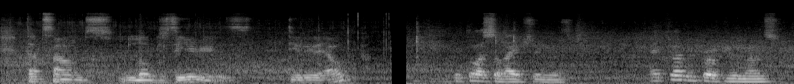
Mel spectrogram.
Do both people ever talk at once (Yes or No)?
No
